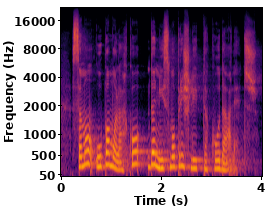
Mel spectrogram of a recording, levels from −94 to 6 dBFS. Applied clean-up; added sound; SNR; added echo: none; none; none; none.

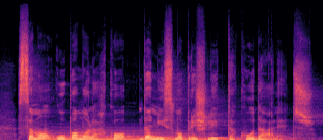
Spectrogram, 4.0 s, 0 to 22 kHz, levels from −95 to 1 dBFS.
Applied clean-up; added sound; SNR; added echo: none; Bowed string instrument; 12 dB; none.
